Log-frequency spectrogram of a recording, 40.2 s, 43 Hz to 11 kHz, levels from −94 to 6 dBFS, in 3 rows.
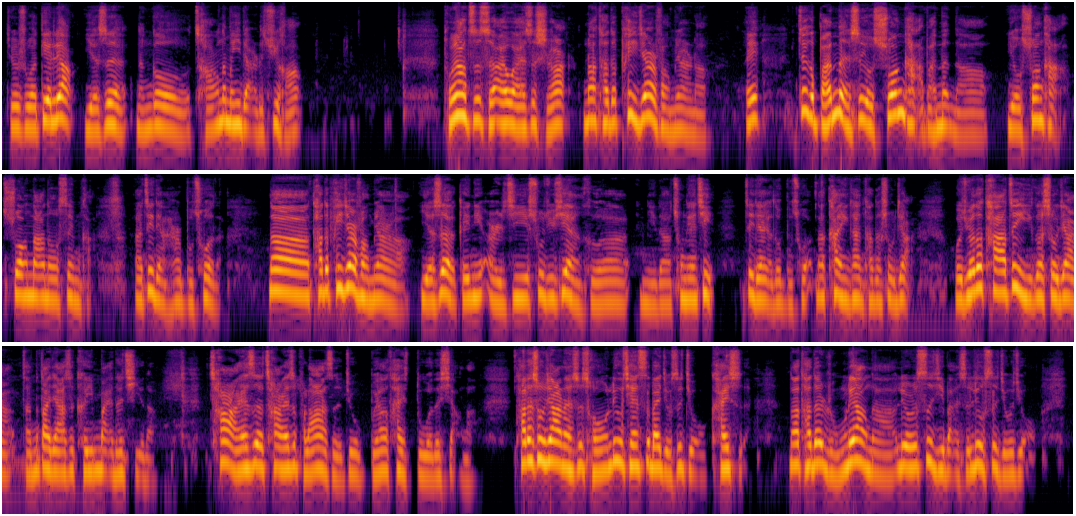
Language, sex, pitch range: Chinese, male, 165-215 Hz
